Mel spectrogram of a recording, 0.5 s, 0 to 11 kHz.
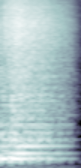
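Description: snare roll rock down, Yamaha Motif ES drum machine; 300 Drum Machines; Yamaha Motif ES-Series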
